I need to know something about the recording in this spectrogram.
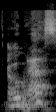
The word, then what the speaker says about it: Obec: Obec is how you pronounce it. Yeah, Obec. I didn't know So that. the reason why is it's Czech, Obec. Oh. And that's how you'd say it in Czech, right?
